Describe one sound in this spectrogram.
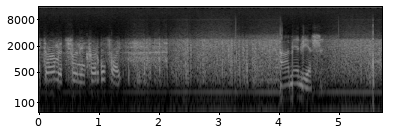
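A man speaks briefly over a crackly, hissing radio link.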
